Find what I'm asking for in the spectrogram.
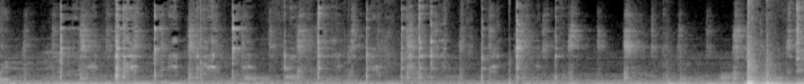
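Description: Utensil stirring and scraping through a homemade sugar and olive oil body scrub in a bowl, with repeated clinks and scrapes in an uneven rhythm, close and moderately loud, no voices.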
